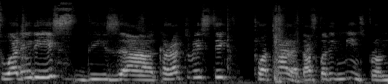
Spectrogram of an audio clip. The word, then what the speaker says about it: Tuatara: So that's what it is, this characteristic Tuatara.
